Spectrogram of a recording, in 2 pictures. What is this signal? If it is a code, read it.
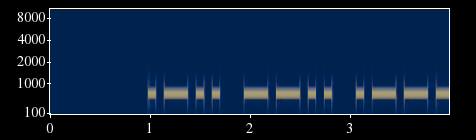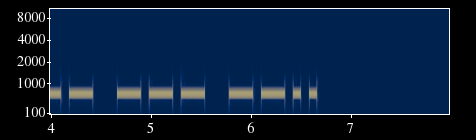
Morse code, heard as a keyed tone, about 15 wpm, 700 Hz. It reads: LZ1OZ
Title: DXCC-100 Call Signs - 5 Characters - Repeated 2x - 15wpm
